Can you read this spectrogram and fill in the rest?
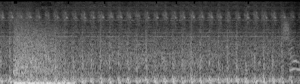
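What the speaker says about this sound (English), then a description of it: "no matter how stable the helicopter is" Helicopter flight in Grand Theft Auto IV, a loud, steady rotor thump with a low engine drone, close and continuous, with a heavy boom at the start.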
